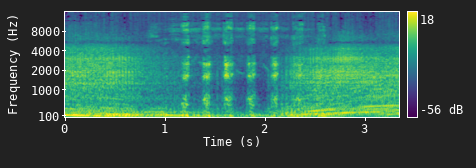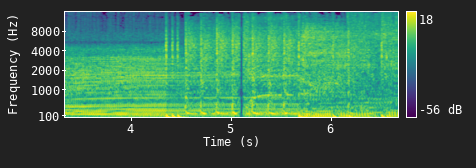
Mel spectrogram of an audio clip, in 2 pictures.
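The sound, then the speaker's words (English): A gasoline car engine revs loudly and continuously, its pitch climbing and falling through several gear-like sweeps, with a person laughing and talking over the roaring motor. “That doesn't sound like an EV, does it?”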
